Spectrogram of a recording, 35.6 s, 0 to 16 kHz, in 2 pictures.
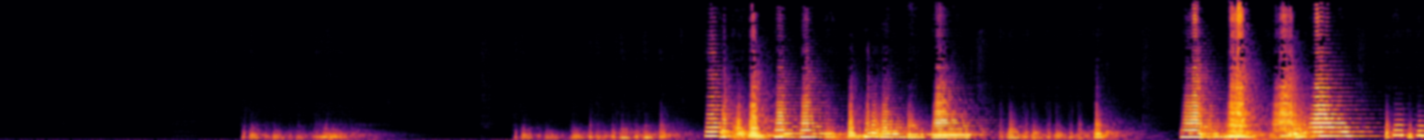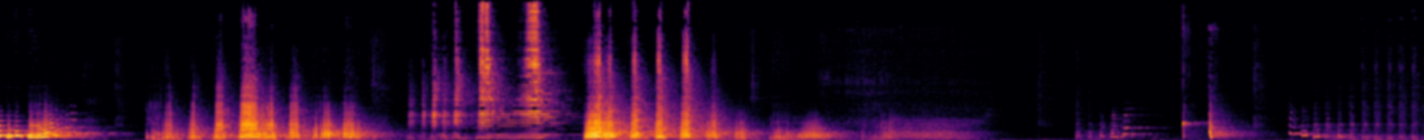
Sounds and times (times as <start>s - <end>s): French horn: 3.0s - 5.1s, 6.4s - 30.5s, 31.3s - 32.3s.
